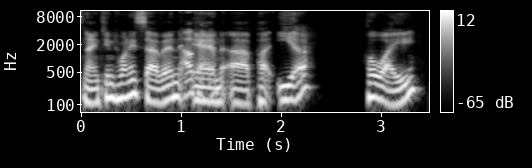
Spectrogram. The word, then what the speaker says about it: Paia: Because it's spelled P-A-I-A. – Yeah. – I'll tell you, I wouldn't have pronounced it Paia.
